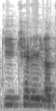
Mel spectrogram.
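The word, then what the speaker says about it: Geekerella: O da Gicherella. Gicherella diye okunuyormuş.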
